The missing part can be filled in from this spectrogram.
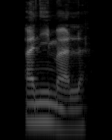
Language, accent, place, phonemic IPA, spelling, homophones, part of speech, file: French, France, Lyon, /a.ni.mal/, animales, animal / animale, adjective, LL-Q150 (fra)-animales.wav
- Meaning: feminine plural of animal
